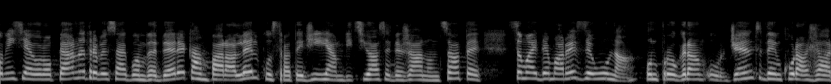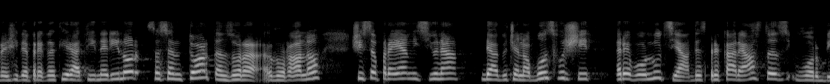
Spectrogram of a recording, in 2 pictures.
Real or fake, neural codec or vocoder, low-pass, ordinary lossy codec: fake; codec, 16 kHz, 2 kbps, X-Codec, HuBERT features, trained on balanced general audio; none; none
